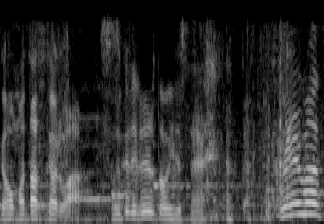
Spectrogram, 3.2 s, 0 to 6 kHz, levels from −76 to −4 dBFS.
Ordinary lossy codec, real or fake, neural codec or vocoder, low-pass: none; fake; vocoder, 22.05 kHz, 80 mel bands, HiFi-GAN; 5.4 kHz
